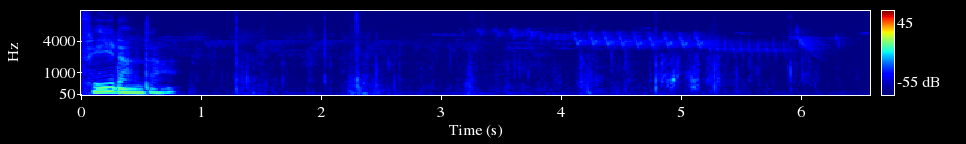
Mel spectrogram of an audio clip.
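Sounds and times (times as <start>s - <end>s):
footsteps crunching over small pebbles: 0.8s - 6.5s.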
